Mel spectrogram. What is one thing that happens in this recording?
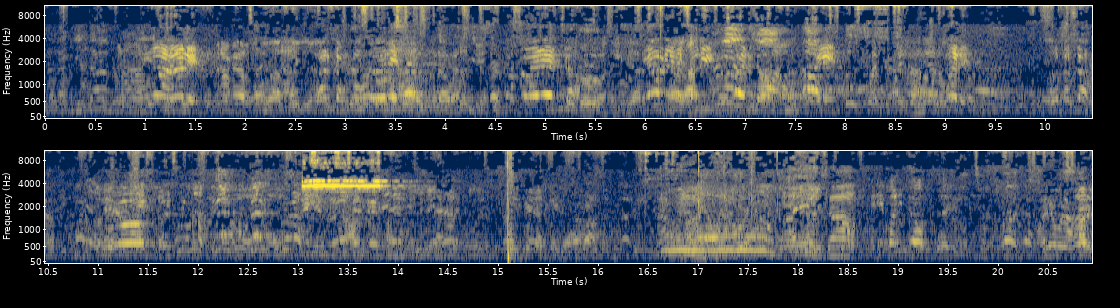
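Young men shout and call to each other across an outdoor pitch.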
